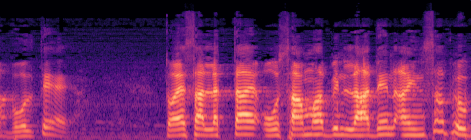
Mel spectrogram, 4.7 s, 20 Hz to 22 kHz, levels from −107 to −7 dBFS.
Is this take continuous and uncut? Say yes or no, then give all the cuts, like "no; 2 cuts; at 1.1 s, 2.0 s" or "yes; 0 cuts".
yes; 0 cuts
